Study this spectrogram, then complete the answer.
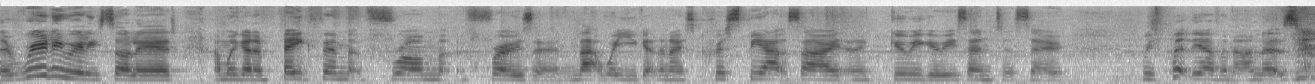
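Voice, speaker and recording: A woman at a fairly quick pace, ordinary pitch variation, faint music in the background. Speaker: presenter. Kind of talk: tutorial. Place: kitchen.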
